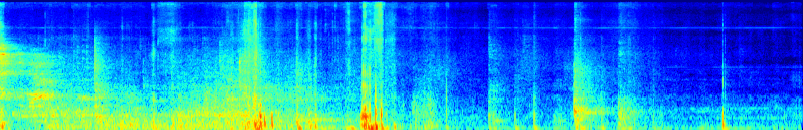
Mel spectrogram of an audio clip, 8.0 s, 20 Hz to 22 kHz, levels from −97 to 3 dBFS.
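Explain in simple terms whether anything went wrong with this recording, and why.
Nothing went wrong here: the recording shows no audible technical fault at any point.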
